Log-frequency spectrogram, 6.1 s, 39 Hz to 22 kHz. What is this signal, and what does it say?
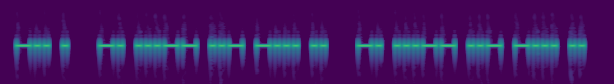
Morse code, heard as a keyed tone, about 29 wpm, 700 Hz. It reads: DE N3UBI N3UBI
